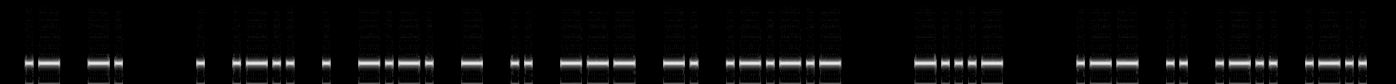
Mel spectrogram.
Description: Morse code, heard as a keyed tone, about 18 wpm, spaced as for 15 wpm, 1000 Hz. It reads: AN ELECTION. <BT> WILL
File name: qotdfiles / 15wpm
